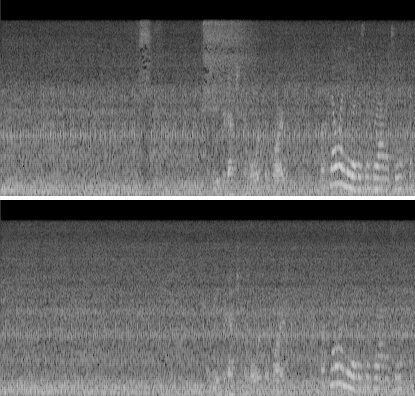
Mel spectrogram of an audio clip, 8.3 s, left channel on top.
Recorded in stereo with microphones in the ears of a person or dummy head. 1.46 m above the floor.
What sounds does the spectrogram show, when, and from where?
4.1 s a man speaking: 20° left (ahead or behind), 6.5 m; by 6.5 s 35° left (ahead or behind), 4.5 m
6.6 s a woman speaking: 85° left, 1.3 m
